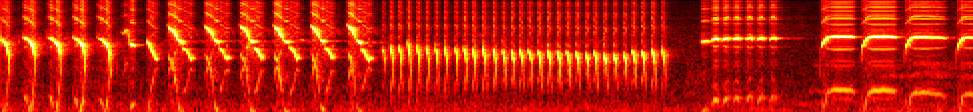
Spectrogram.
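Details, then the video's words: Young small-standard canary singing hard: a run of quick falling chips, a sustained buzzy rattle, then brief pauses broken by clear whistled notes and short curled phrases. "Kicauan Burung Kenari Muda Gacor"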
